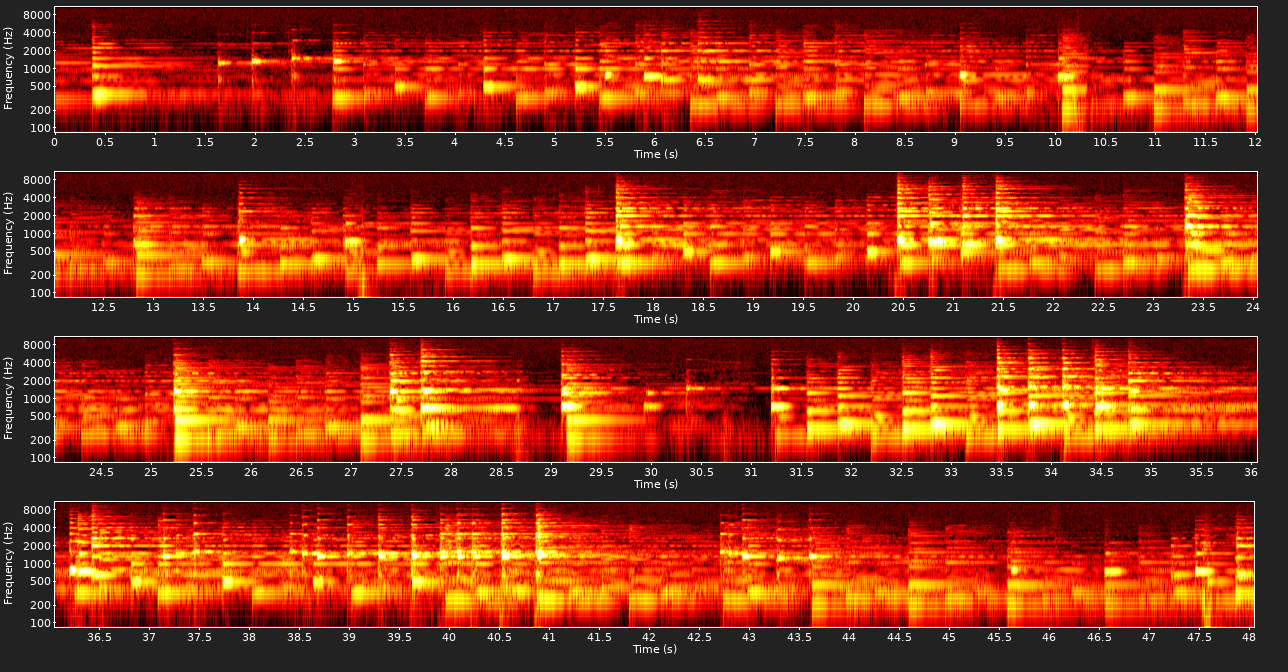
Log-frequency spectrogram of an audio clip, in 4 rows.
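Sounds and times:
upright piano playing: 0.0 - 48.0.

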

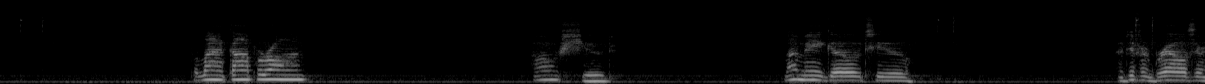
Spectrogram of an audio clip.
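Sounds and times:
computer mouse clicks: 0.2 - 0.6, 9.3 - 9.7.

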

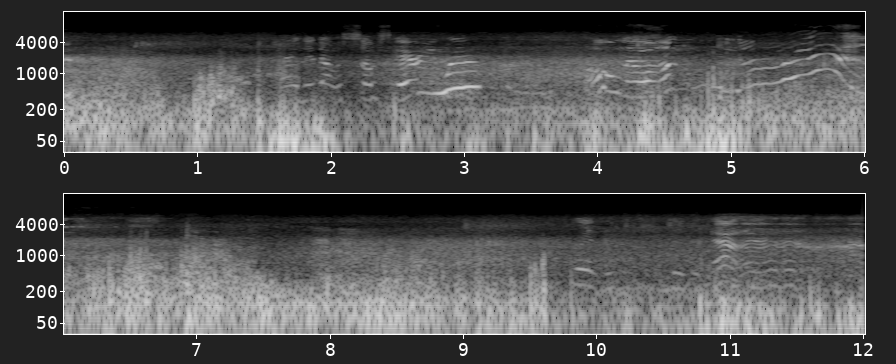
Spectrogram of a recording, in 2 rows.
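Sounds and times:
wind buffeting microphone: 0.0 - 12.0
person squealing: 5.1 - 6.1.

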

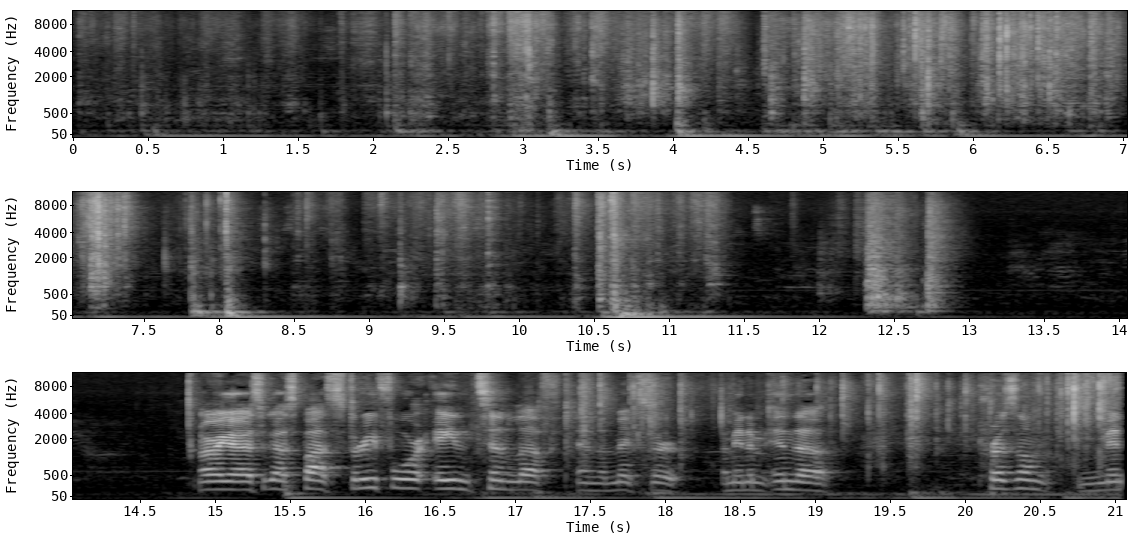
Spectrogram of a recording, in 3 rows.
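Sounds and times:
plastic packaging crinkling: 2.2 - 7.8, 17.2 - 21.0.

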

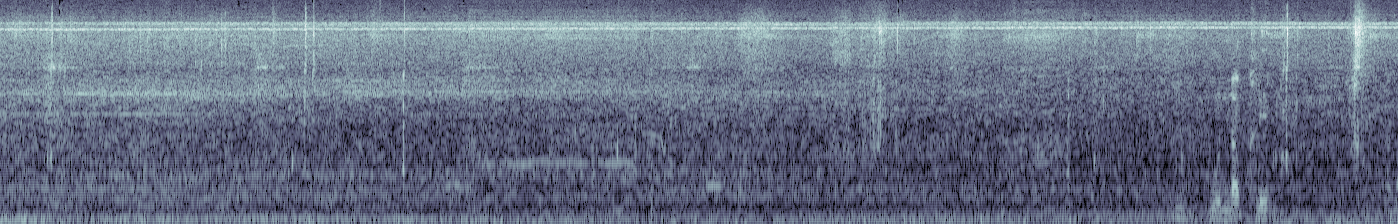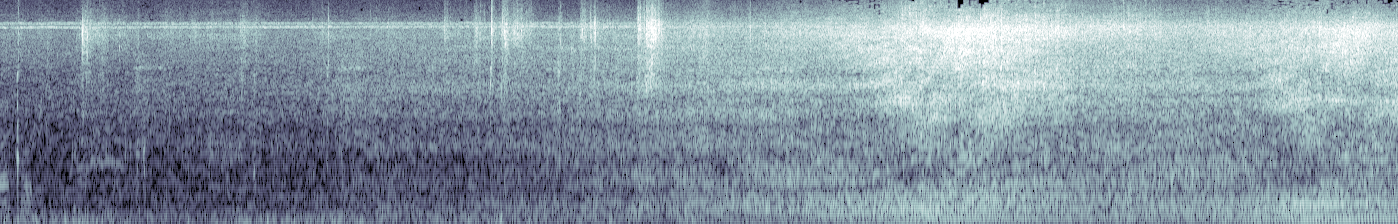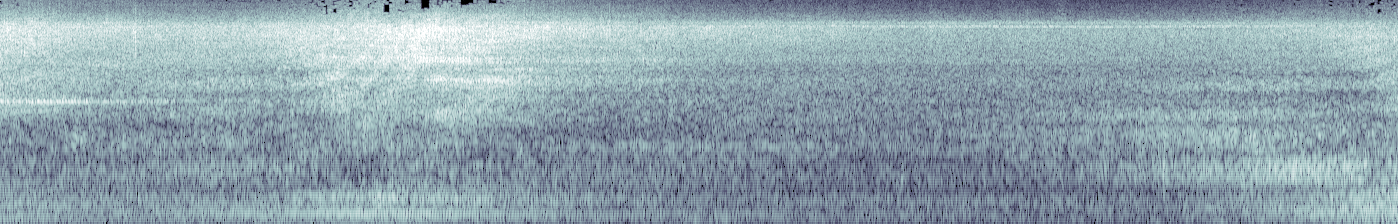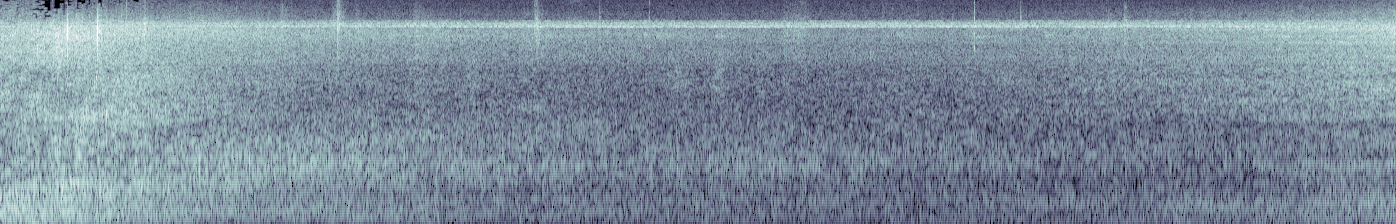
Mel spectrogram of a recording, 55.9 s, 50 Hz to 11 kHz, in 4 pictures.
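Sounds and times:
vehicles passing by: 0.0 - 55.9.

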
